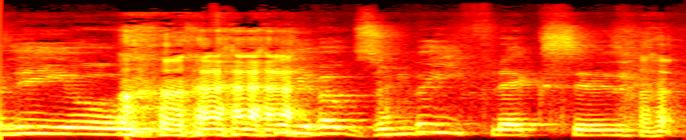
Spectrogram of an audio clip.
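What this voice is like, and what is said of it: Dramatic caricatured British accent. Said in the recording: “That's a dramatic caricature of a British guy.”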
